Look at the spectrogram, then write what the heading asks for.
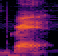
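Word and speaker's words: Greb: Harry grab you know you spell it GB I was saying greed but Bruce gar said it's grab so you know Bruce gas I'm GNA take Bruce gas's word for it the life from career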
